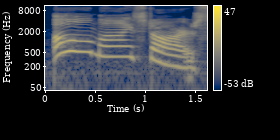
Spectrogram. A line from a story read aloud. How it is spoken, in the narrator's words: squealed Roly Pig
